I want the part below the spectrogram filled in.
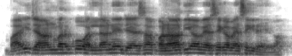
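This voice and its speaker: A man's voice: medium pitch, a bit bright. A middle-aged man giving a conversational sermon, mixing humorous anecdotes with recited Quranic verses. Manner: storytelling, humorous, quotes Quranic verses in Arabic. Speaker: Islamic scholar giving a religious talk.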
